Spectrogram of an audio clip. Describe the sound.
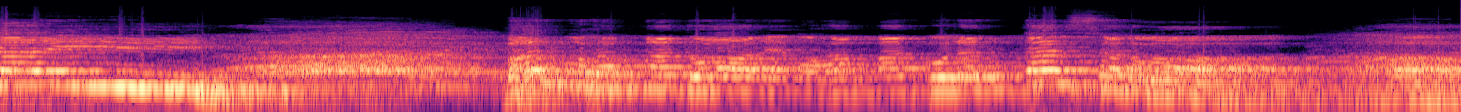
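A crowd at a religious gathering praising Ali chants a religious slogan in unison. Many voices surge loudly together in long, sustained phrases that rise and fall in waves, with several fresh chanted bursts across the stretch.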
